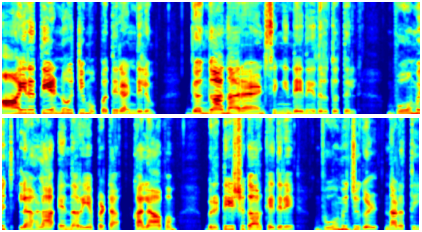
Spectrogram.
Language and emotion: Malayalam, neutral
